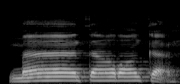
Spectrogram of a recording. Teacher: میم کے ساتھ الف مدہ ایک الف میں کھینچیں گے ، اور را کو موٹا ادا کریں گے، ما ترک، فإن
